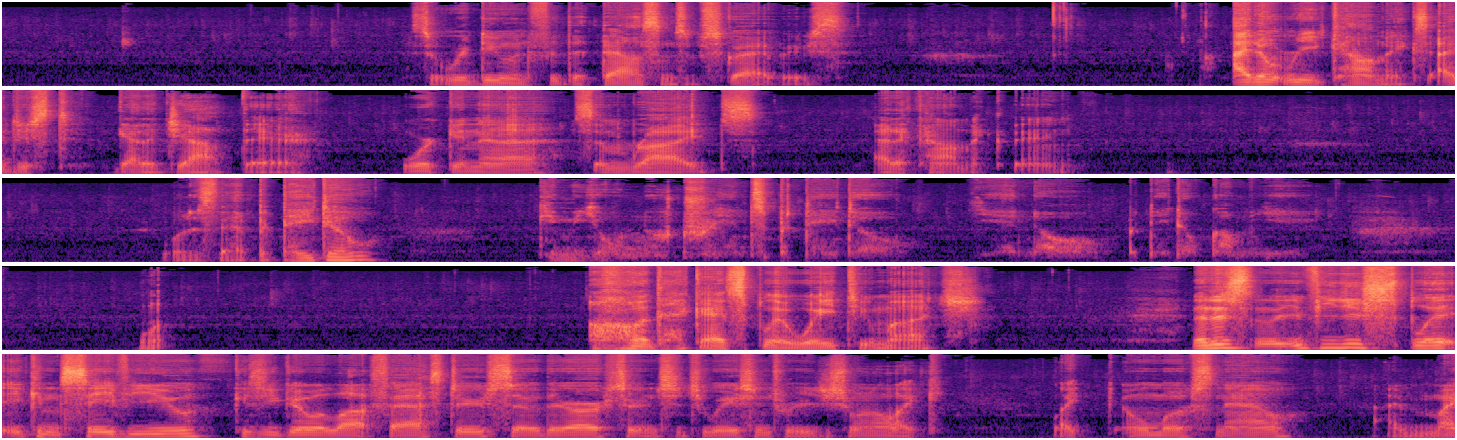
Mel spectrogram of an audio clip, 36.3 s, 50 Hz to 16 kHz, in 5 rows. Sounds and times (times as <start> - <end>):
Whispering: 17.2 - 21.2.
